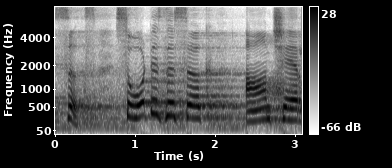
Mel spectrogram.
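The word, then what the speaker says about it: cirque: one is six c-i-r-q-u-e is pronounced that no as not circus it is pronounced as sucks so what is this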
